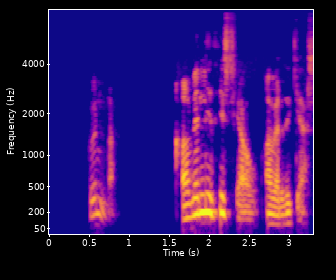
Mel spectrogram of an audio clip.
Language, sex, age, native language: Icelandic, male, 30-39, Icelandic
